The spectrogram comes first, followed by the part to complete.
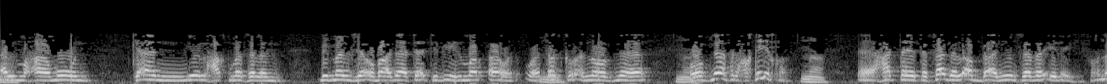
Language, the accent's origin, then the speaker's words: Arabic; Egypt; وختاما أسأل الله أن يحفظ بلادنا مصر من كل مكروه ومن كل سوء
